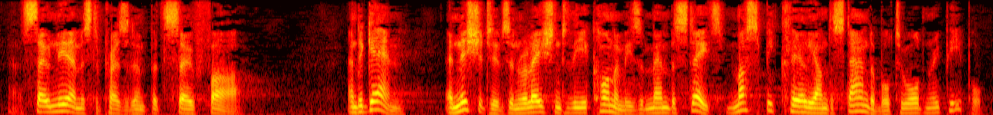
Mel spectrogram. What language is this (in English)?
English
